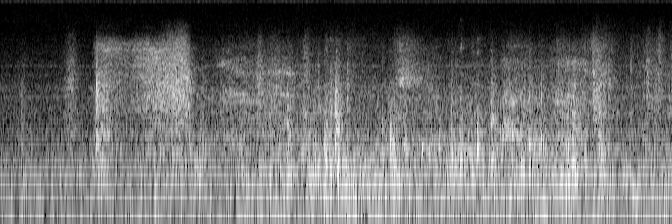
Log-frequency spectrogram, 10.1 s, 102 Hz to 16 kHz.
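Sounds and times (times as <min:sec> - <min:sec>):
breathy sniffles: 0:01.5 - 0:04.5.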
